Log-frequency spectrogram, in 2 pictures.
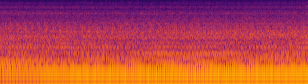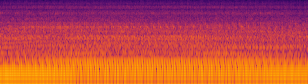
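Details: Old two-stroke Detroit diesel in boom equipment at a Fort Worth auction lot, briefly run: deep, steady drone at idle, even beat with no knocks or misses; healthy.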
